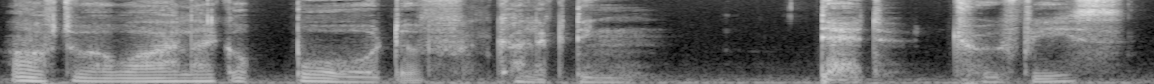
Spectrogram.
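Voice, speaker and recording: A man playing a condescending, possessive alien trophy hunter in an audio roleplay, speaking deliberately in breathy half-whispers with long pauses. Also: on the low side, darkish tone, a little hiss or hum. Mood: smug, menacing. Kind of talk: slow audio roleplay monologue to listener.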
